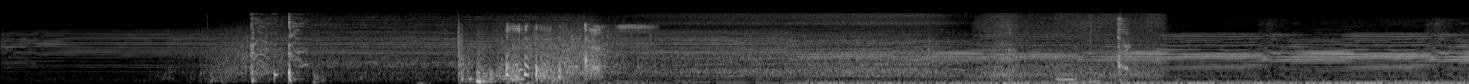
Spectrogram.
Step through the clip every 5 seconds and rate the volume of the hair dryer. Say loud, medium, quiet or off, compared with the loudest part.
medium, loud, loud.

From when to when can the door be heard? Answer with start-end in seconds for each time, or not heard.
not heard.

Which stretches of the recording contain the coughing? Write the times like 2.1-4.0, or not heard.
2.0-3.2, 5.0-6.6, 10.1-11.3.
